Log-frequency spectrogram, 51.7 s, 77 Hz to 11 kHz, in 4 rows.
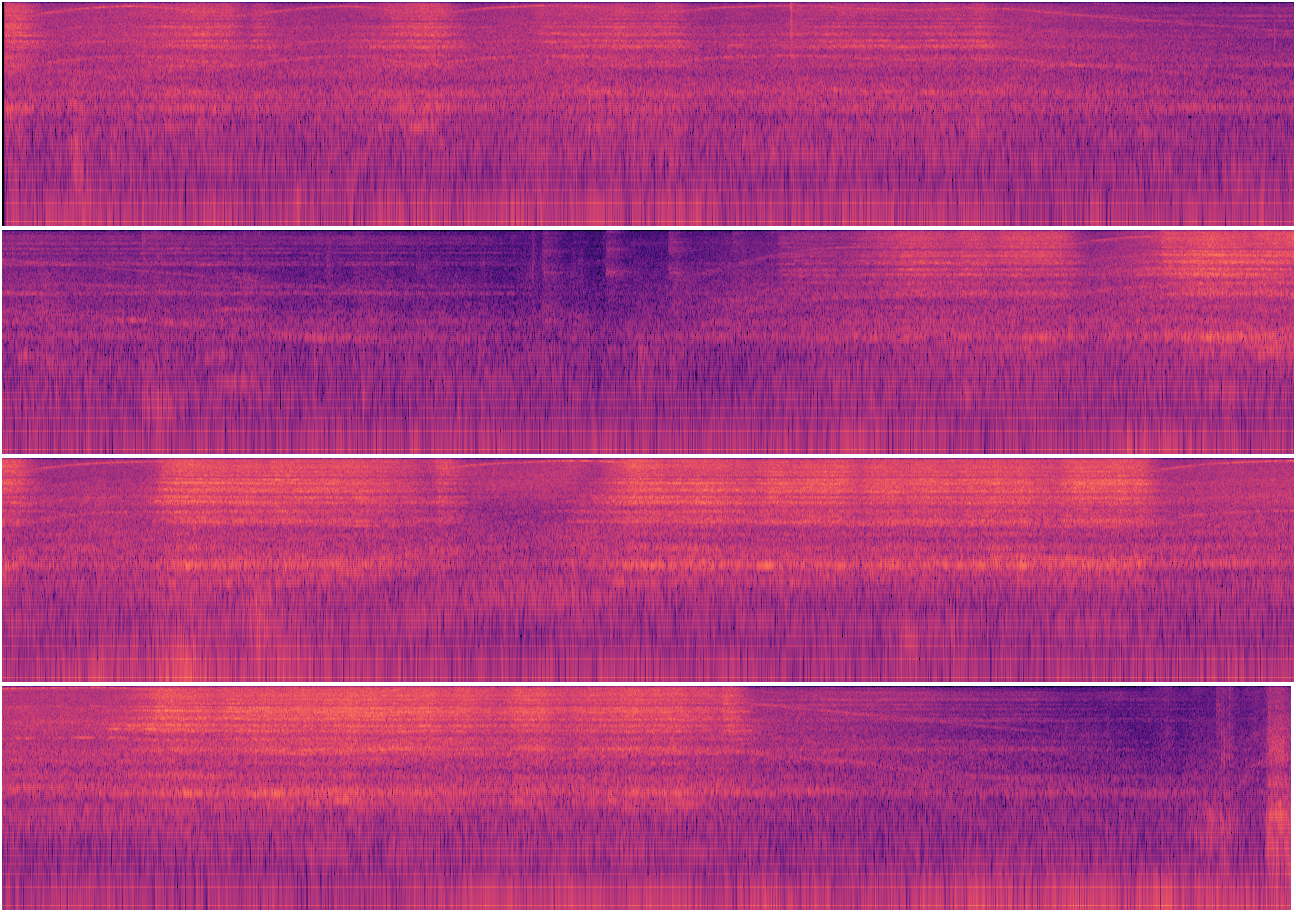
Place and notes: recorded june 4, 2008. - project: "hasenbrot - a private sound diary"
